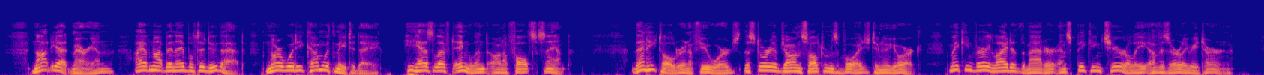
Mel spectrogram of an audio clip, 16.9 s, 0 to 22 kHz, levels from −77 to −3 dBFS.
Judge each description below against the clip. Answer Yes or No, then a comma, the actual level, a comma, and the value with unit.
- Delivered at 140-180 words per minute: No, fast, 205 wpm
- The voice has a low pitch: Yes, low, 130 Hz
